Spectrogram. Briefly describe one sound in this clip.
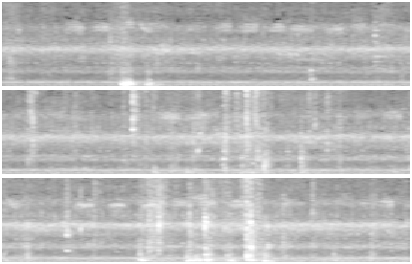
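Bamboo poles knock and clatter underfoot.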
